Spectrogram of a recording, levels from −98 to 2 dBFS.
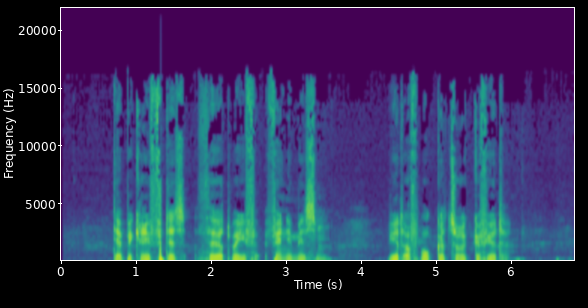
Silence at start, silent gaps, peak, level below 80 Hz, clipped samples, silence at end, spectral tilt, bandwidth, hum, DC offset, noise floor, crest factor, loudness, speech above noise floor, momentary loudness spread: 0.7 s; none; 0 dBFS; -30 dBFS; under 0.1%; 0.2 s; -5 dB/octave; 16.5 kHz; none; under 0.1%; -58 dBFS; 20 dB; -18 LUFS; 41 dB; 9 LU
